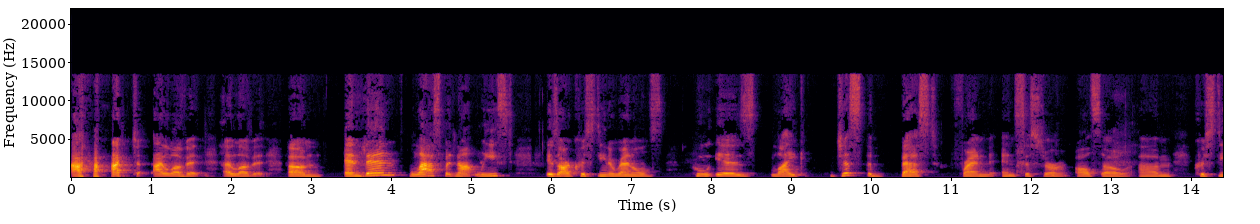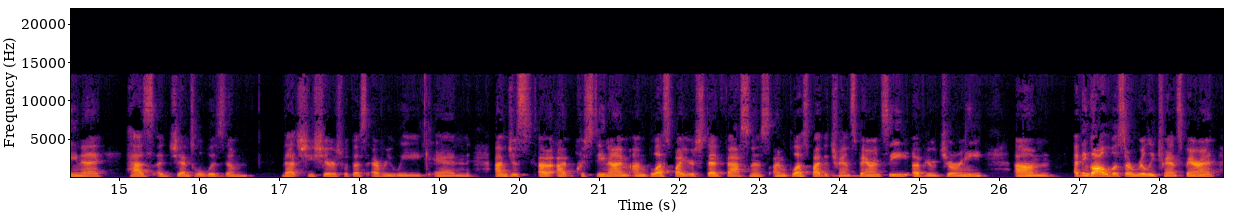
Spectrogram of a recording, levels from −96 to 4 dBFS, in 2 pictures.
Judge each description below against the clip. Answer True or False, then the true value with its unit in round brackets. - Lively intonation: False (3.9 semitones)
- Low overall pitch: False (160 Hz)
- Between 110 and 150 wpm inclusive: True (145 wpm)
